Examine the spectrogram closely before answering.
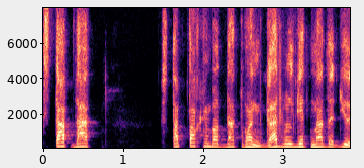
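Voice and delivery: high-pitched imitation of a scolding father; upset religious dad. Religious dad warns his joking child God will get mad, mock upset. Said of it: "he gets really upset".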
